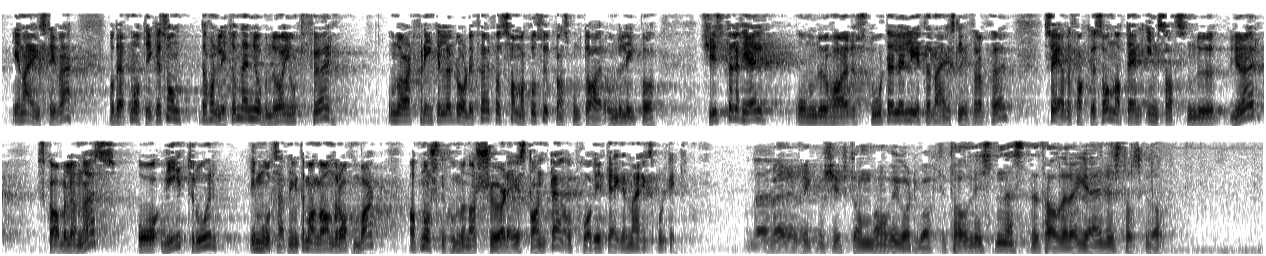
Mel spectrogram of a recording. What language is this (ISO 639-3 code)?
nor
